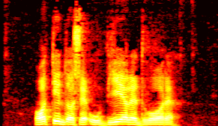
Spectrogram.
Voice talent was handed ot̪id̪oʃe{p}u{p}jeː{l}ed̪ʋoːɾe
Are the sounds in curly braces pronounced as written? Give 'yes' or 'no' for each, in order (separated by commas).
no, no, yes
